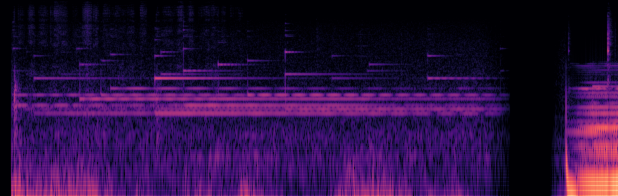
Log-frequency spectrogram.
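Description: Wind chimes ringing: metal tubes struck at irregular moments, their clear tones overlapping and sustaining, fading out about five seconds in. After a short silence, louder music starts near the end.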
